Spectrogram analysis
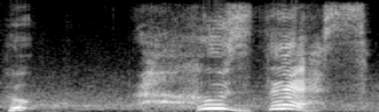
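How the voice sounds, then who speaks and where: Cocky male henchman, bright forceful voice, very animated pitch, eager game minion, faint ambience. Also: extremely slow, a little hiss or hum, heavily acted. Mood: puzzled, insistent. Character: cocky, dim, eager male patrol goon. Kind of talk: game voice acting.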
